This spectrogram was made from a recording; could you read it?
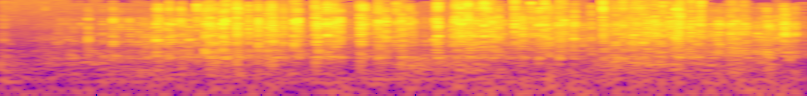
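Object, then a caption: Silicone bristle scrubbing glove. Long nails scratch and rub the bristle rows of a white silicone scrubbing glove held close to the microphones. The result is a dense, rapid stream of crisp, bright ticking and crackling, much like fast typing, with a steady level and very short, dry clicks.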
